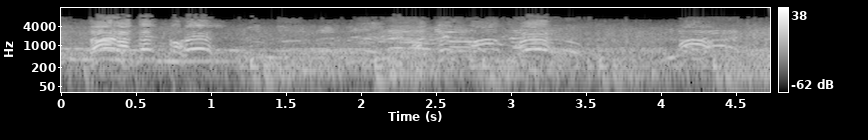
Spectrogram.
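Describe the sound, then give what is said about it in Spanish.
Football players in a Huesca versus Albacete match shout to one another on the pitch, picked up by a pitchside microphone: several loud, overlapping calls with rising and falling pitch, scattered across a few seconds over a steady, noisy background hiss. “Escuchamos, ¿eh? Cómo gritan los jugadores, el micrófono de Víctor.”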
